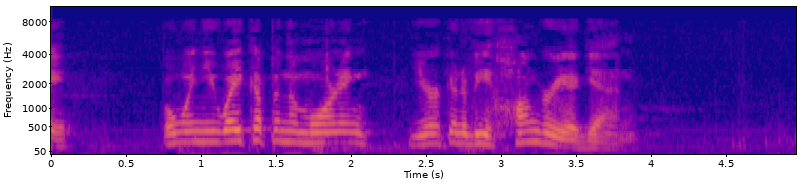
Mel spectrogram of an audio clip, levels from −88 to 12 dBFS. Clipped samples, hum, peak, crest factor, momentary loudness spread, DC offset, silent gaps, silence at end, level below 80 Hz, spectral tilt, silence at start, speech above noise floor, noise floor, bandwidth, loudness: under 0.1%; none; -16 dBFS; 18 dB; 11 LU; under 0.1%; none; 1.1 s; -72 dBFS; -6 dB/octave; 0 s; 35 dB; -66 dBFS; 8.8 kHz; -32 LUFS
